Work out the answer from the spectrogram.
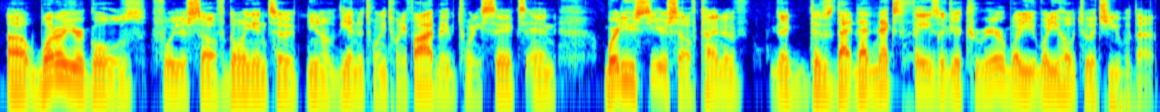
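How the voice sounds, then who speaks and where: A man's voice: mid-range voice, brisk, a little mellow, no echo, studio quality. A man co-hosting a podcast, putting questions to a guest in a casual, conversational way. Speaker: podcast co-host. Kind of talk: casual interviewing.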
